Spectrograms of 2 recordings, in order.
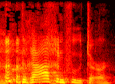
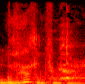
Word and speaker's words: Drachenfutter: Drachenfutter. – Could you say it like... Kind of say it softer? – Drachenfutter.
